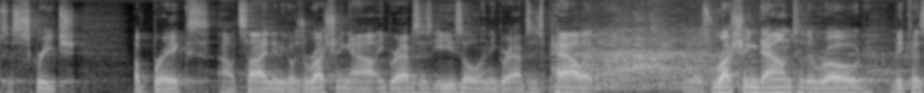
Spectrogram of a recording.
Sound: laughter

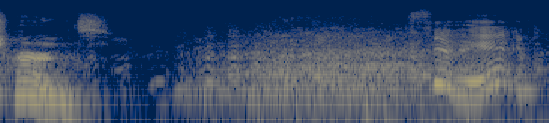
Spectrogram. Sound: laughing

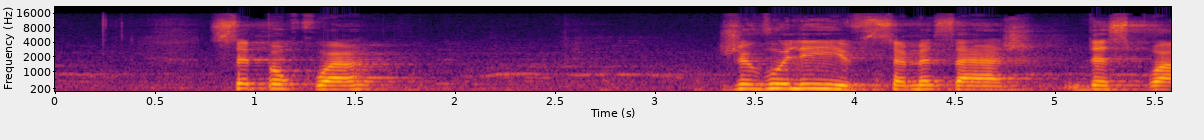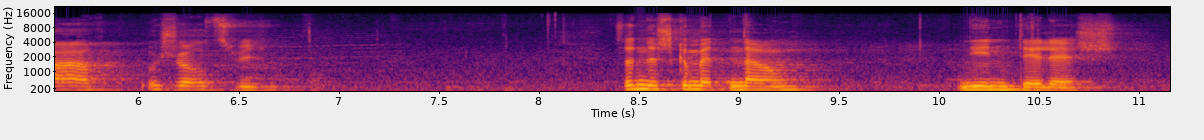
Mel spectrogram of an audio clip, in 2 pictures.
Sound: speaking French

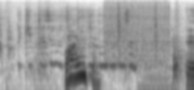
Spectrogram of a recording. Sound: giggling

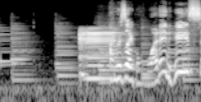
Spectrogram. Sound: buzzer rings

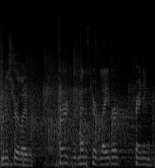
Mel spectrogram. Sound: applause

